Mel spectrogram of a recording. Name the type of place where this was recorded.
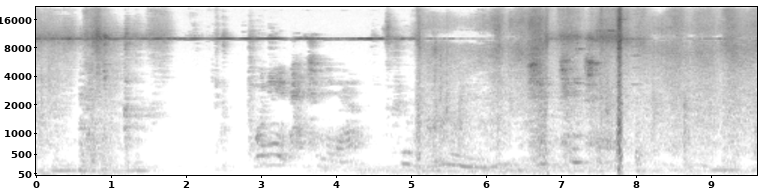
elevator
